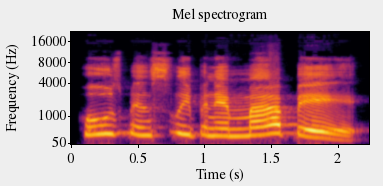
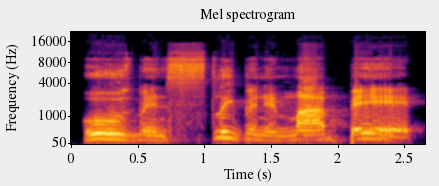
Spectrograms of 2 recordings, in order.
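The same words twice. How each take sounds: First: It is said in a medium-pitched voice. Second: It is said in a deep gruff voice.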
